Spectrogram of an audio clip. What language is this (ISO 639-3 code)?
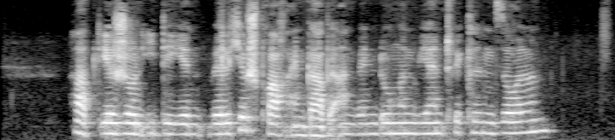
deu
